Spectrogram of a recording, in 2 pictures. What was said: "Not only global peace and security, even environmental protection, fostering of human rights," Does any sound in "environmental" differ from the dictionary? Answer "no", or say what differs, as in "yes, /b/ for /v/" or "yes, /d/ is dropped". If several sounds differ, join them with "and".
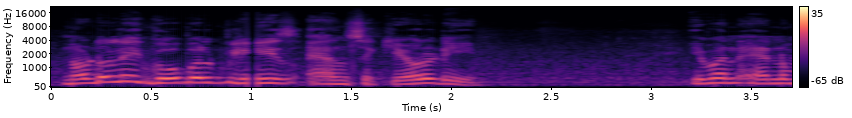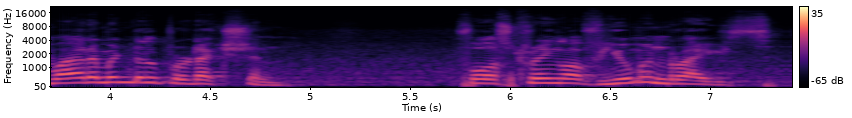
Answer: no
